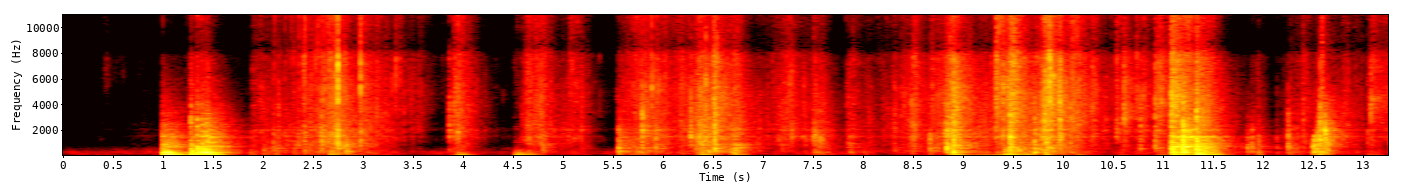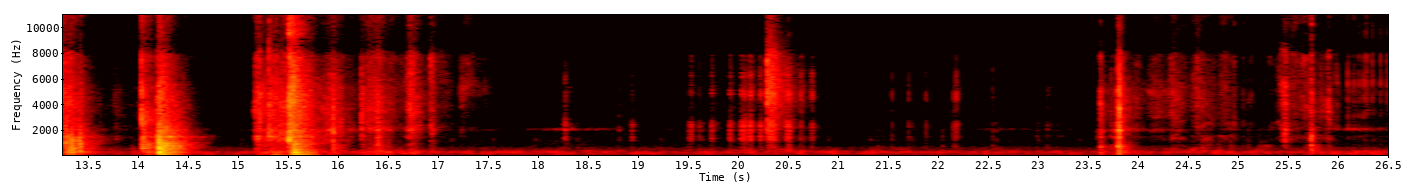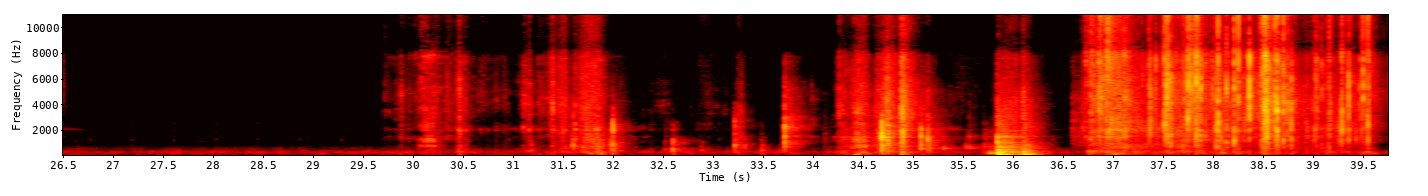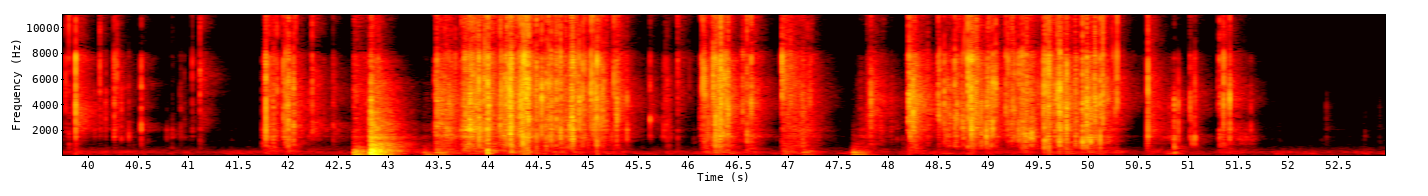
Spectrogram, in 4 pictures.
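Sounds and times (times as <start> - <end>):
plastic wrappers crinkling: 1.9 - 13.5, 34.1 - 35.7, 36.6 - 42.6, 43.4 - 51.7.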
